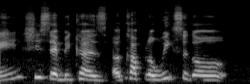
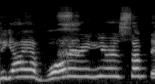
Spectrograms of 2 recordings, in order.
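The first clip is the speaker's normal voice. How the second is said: play-acted high, frantic, overwhelmed, losing-it outburst; 8 semitones higher than usual. Retelling how he stood up cursing and grabbing the wall: imitating someone losing it. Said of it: "he's losing it".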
